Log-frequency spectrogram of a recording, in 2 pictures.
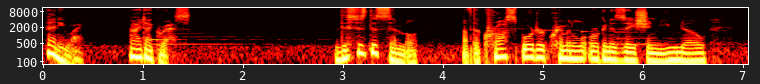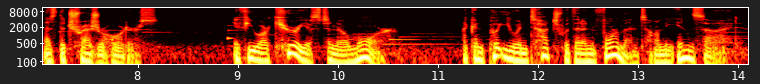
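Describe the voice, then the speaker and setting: An actor playing a sly, teasing knight captain in a video game, with a smooth, playful manner. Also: male voice, medium pitch, expressive, normal speed, long pauses, mellow, soft background music, natural voice.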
